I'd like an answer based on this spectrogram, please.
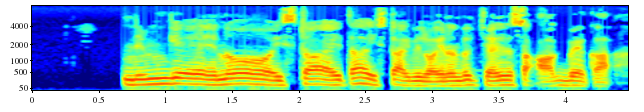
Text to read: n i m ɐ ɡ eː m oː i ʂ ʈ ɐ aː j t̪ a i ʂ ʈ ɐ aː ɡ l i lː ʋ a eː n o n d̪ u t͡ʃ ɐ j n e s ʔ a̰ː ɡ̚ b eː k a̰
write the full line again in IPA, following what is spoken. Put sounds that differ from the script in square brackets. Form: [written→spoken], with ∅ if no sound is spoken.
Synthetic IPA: n i m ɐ ɡ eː [m→n] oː i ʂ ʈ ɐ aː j t̪ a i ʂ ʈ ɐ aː ɡ l i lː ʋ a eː n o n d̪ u t͡ʃ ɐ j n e s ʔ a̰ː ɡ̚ b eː k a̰

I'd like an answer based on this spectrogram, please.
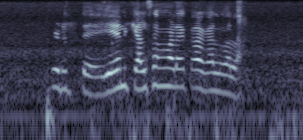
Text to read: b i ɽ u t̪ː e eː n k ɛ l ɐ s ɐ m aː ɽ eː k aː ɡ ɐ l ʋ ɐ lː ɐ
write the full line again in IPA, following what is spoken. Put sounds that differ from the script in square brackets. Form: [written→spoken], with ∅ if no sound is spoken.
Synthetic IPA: b i ɽ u t̪ː e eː n k ɛ l ɐ s ɐ m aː ɽ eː k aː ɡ ɐ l ʋ ɐ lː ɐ

